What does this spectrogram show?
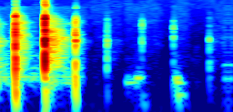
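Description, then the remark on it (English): A lone person claps: three sharp, loud hand claps in quick succession, then a few faint, scattered taps fading out. No one speaks. “well, look, a single clap is better than no clap at all.”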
